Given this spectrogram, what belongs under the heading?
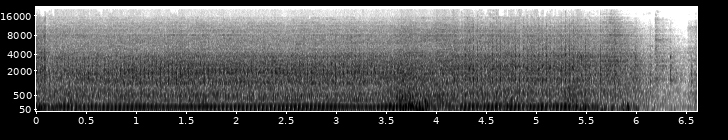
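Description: A 1979 Harley-Davidson converted to a John Deere turbo diesel engine idles loud and close, a steady knocking diesel chug with a brief surge near the middle before it tapers off at the end.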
